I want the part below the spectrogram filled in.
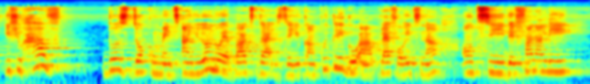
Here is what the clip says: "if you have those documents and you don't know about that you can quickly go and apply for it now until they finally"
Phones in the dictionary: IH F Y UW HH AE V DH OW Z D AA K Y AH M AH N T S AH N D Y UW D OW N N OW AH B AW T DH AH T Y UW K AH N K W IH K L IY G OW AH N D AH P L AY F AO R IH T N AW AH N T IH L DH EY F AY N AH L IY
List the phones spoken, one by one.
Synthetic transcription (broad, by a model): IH F Y UW HH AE V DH OW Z D AA K Y AH M AH N T S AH N Y UW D OW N N OW AH B AW T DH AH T Y UW K AH N K W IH K L IY G OW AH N AH P L AY F AO R IH T N AW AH N T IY L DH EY F AY N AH L IY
